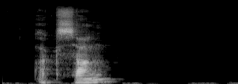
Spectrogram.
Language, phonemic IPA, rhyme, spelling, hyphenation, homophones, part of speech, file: Norwegian Bokmål, /akˈsaŋ/, -aŋ, accent, ac‧cent, aksent, noun, Nb-accent.ogg
- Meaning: 1. alternative spelling of aksent (“accent”) 2. only used in accent aigu (“acute accent”) 3. only used in accent circonflexe (“circumflex”) 4. only used in accent grave (“grave accent”)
